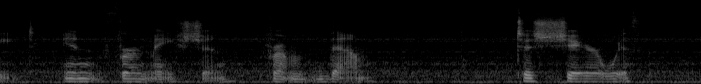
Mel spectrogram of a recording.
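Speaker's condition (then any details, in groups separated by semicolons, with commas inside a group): Essential tremor; severity increased abruptly, tremor varies through day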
